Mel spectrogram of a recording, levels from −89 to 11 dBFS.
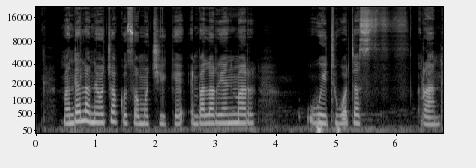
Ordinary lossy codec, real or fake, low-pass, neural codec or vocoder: none; real; none; none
